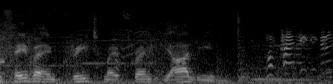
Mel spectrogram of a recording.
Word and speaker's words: Yalin: Do me a favor and greet my friend Yalin. How do you pronounce? Yalin. Yalin? Y-A-L-I-N. Yalin?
